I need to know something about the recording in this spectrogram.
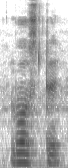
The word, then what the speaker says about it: ghost: तो GHOST यहाँ है घोस्ट, घ पढ़ेंगे, घोस्ट।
